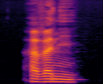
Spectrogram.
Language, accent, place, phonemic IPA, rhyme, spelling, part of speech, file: French, France, Lyon, /a.va.ni/, -i, avanie, noun, LL-Q150 (fra)-avanie.wav
- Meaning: 1. avania (Ottoman tax) 2. affront, insult; snub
